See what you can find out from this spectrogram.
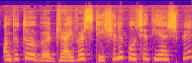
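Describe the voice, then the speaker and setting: A woman acting a gentle, grateful, affectionate wife who is convalescing, in a Bengali radio drama. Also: high-pitched, animated, a little fast, dry recording. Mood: courteous, insistent.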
